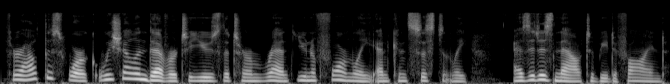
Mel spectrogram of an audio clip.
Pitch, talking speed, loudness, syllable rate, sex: 175 Hz, 190 wpm, -20 LUFS, 5.4 syllables/s, female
